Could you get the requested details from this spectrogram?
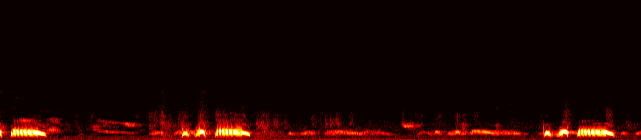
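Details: Spotted dove cooing to provoke wild doves: several strong phrases, each two short hooked notes and a sustained coo, with quieter distant dove coos filling the gaps.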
